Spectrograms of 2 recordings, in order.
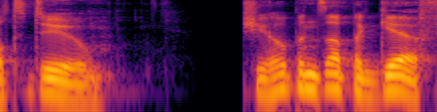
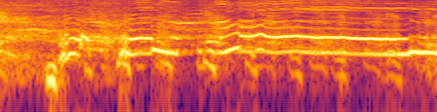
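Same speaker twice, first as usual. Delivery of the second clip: hysterical laughter; 16 dB louder than usual. Real, not acted. Hysterical laughter at car story.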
